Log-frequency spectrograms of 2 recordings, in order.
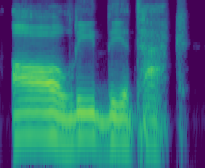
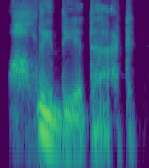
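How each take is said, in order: First: It is said loudly, screamed out. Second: It is said quietly, as if to himself.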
